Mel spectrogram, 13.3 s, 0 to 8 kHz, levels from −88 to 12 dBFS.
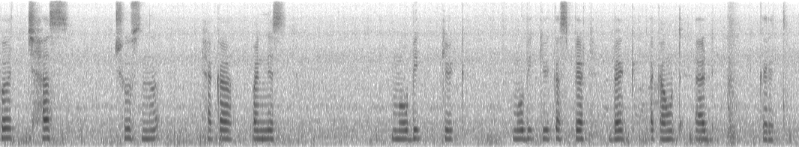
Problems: constant background noise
